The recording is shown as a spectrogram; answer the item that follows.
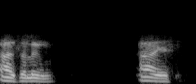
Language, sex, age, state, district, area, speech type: Tamil, male, 60+, Tamil Nadu, Mayiladuthurai, rural, conversation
